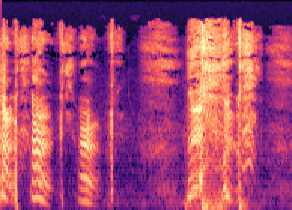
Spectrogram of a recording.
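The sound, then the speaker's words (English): Coughing from a person on hold with a pharmacy clinic: a few rough, breathy bursts clustered near the end, with short voiced sounds before them. “Did she really hang up just because I was coughing?”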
